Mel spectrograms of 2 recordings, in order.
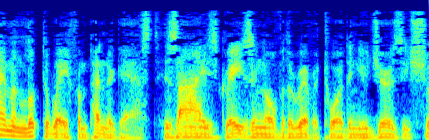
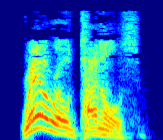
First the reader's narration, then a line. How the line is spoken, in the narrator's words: Diamond burst out irritably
